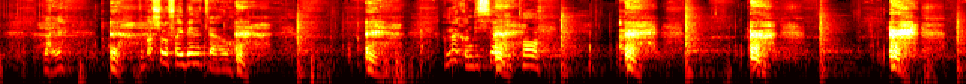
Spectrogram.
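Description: A man talks with animation close by, in bursts.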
